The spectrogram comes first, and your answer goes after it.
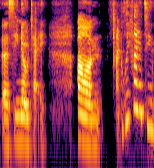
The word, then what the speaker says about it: cenote: I believe maybe like last year or a cenote, that's how you pronounce it, a cenote.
